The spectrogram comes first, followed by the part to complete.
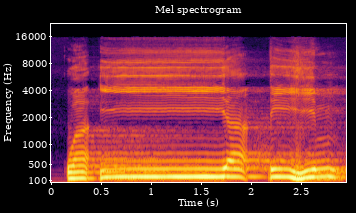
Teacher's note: Maka masuk dengan mendengung. Masuk pada huruf ya dan mendengung selama tiga harakat. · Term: idgham bighuna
